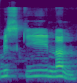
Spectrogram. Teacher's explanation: اب مسکینن، 2 زبر تنوین ہے، وقف کی صورت میں 2 زبر نہیں پڑھیں گے بلکہ مسکین ایک زبر میں بدل کر پڑھیں گے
